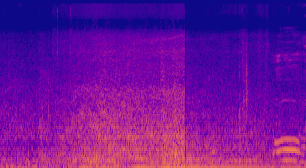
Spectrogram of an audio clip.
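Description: A car is moved out of the way on a street below, a low engine rumble that swells as the vehicle pulls away, steady and fairly close, with other traffic noise around it.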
